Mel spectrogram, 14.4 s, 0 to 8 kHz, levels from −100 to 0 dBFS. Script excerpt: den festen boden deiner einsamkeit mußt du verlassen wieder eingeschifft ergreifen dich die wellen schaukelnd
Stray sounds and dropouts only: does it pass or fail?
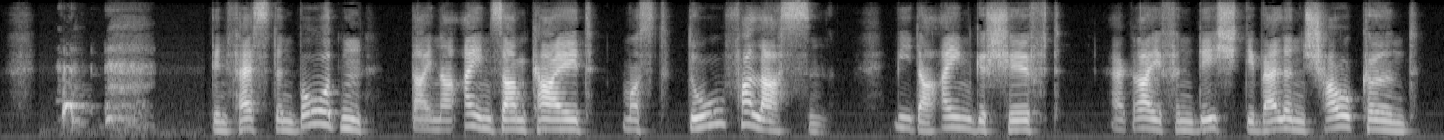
fail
